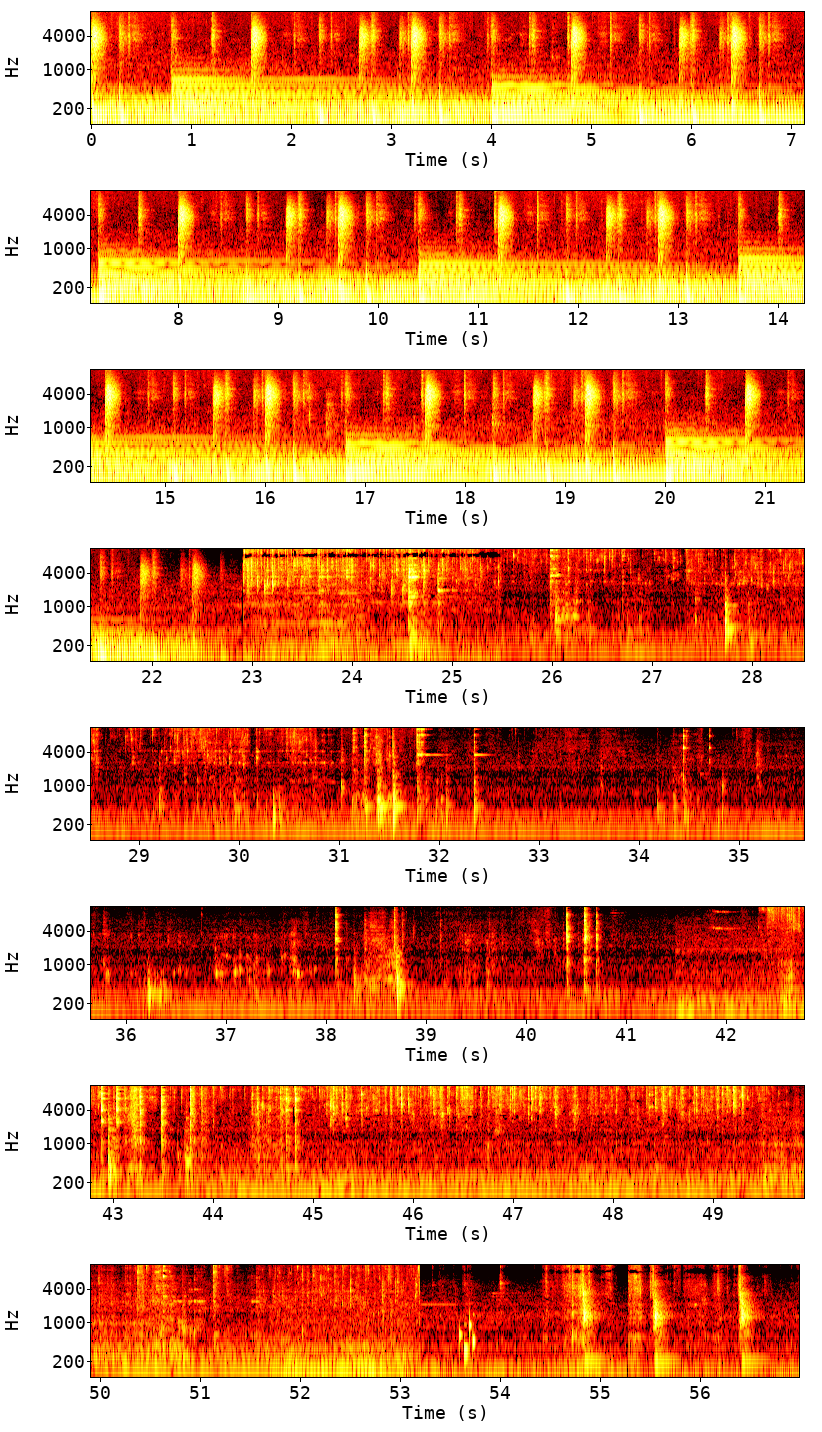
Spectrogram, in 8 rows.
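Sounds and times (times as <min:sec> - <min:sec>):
tap water running: 0:22.9 - 0:31.3, 0:42.4 - 0:50.6, 0:51.6 - 0:53.2
dishes clinking in metal sink: 0:23.5 - 0:25.2, 0:26.0 - 0:26.6, 0:30.7 - 0:32.6, 0:42.6 - 0:44.9.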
